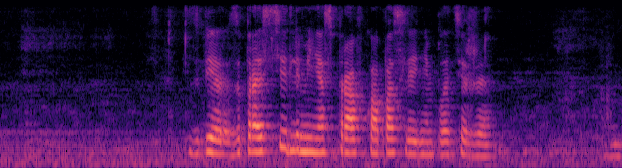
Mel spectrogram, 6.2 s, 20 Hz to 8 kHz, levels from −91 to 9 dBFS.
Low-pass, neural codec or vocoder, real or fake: 7.2 kHz; vocoder, 22.05 kHz, 80 mel bands, WaveNeXt; fake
